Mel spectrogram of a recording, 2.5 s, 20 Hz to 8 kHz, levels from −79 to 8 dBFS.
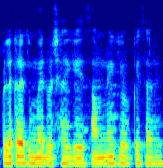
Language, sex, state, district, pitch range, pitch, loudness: Hindi, male, Madhya Pradesh, Umaria, 105-110 Hz, 110 Hz, -19 LUFS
